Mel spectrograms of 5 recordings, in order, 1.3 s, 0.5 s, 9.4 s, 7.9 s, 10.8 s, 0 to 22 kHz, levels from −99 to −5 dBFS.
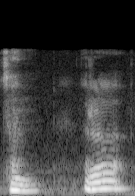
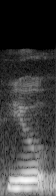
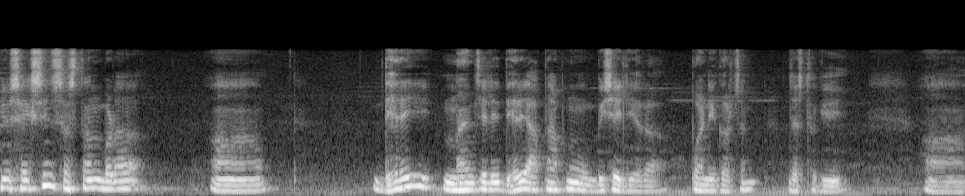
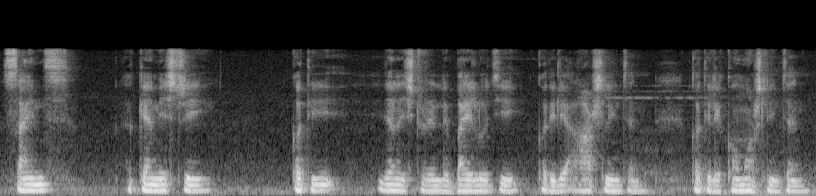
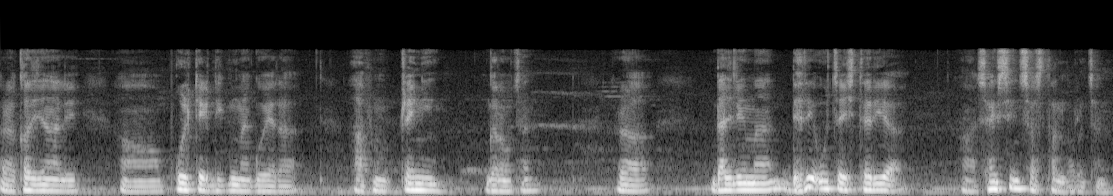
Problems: constant background noise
